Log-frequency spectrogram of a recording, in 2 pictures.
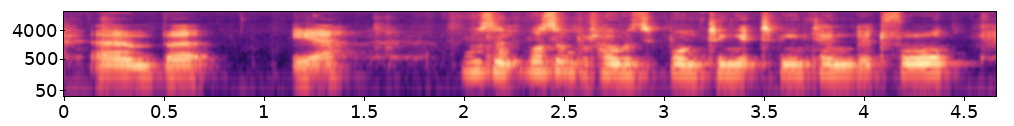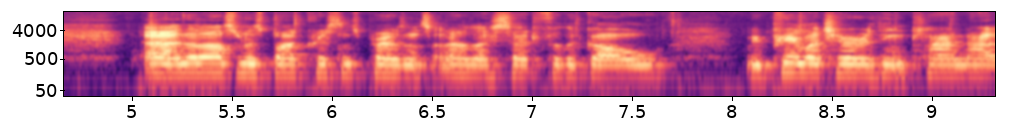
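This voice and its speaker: A woman with a sore throat and a scratchy, quiet voice, chatting casually to camera in a rambling vlog. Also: lowish voice. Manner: chatty, rambling, lots of fillers. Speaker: lifestyle vlogger.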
